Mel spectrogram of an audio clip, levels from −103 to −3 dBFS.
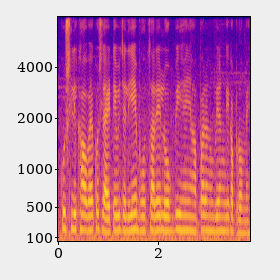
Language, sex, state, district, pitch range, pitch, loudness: Hindi, female, Bihar, Patna, 185-200 Hz, 195 Hz, -16 LUFS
